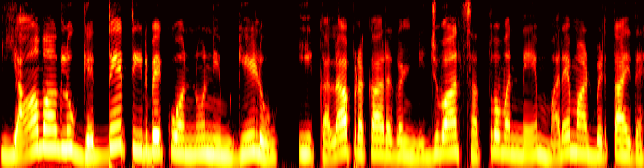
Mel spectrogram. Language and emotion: Kannada, disgusted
